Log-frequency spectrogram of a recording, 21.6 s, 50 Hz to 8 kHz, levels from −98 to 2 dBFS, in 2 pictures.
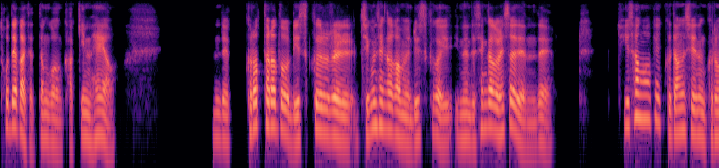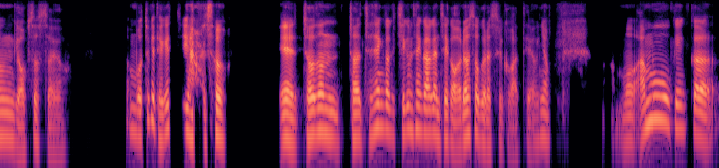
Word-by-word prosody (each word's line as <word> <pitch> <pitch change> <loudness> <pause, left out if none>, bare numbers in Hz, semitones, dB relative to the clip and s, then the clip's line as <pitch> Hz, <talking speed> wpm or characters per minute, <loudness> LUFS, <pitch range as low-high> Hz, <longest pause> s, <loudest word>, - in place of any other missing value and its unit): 토대가 180 -2 +4
됐던 130 -1 -8
것 105 -4 -5
같긴 130 +3 -7
해요. 135 +1 -1 1.5
근데 130 -2 -5 0.2
그렇더라도 180 -1 +4
리스크를 135 0 +1
지금 175 +9 -3
생각하면 145 - +1
리스크가 130 +5 -3
이 115 +1 -5
있는데 125 -1 -6
생각을 170 +1 +3
했어야 155 - +2
됐는데 100 +4 -2 1.1
이상하게 225 +2 0
그 145 - -6
당시에는 150 -3 0
그런 135 0 -3
게 - - -6
없었어요. 85 -2 -8 0.9
'뭐 160 - -13
어떻게 210 +10 -2
되겠지.' 125 -9 -2 0.2
하면서 - - +3 0.8
예. 125 -3 +7
저는 140 -1 +2
저 130 0 +2
제 135 +4 -11
생각은 170 -3 0
지금 160 +2 -4
생각은 150 -3 +3
제가 125 +1 0
어려서 130 +8 +2
그랬을 - - -5
것 - - -15
같아요. - - -11
그냥 130 +1 -8 1.0
뭐 120 +1 -7
아무 215 +1 +1
그러니까 160 -7 +1
140 Hz, 290 characters per minute, -24 LUFS, 125-165 Hz, 1.5 s, 예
